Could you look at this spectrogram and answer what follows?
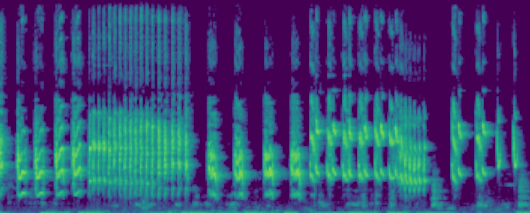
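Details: Long-tailed shrike in fighting mood, singing in the sparrow-voice style called suara gereja: rapid chirpy high notes, a long buzzy trill, then quick twittering phrases, with a faint low hum underneath.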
